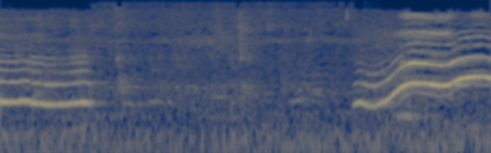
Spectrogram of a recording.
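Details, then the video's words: Talking pet ringneck parrot that says mummy, papa and radhe radhe. A steady, clear whistled tone is followed by a pause. A louder rising, wavering whistle with a nasal edge comes after, over faint room noise. "parrot talking mithu"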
